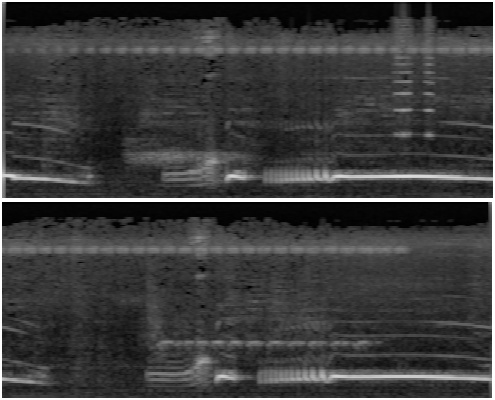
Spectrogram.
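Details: Long melodious pelung song of a Barbary dove: extended low coos bending down at the end, each preceded by quick notes and a pulsing roll. A steady higher tone briefly sounds alongside one phrase.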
